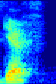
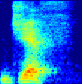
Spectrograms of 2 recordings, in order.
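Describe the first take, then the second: First: The word starts with a hard G sound. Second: The word starts with a J sound. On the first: "I'll know with a G" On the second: "spell it out J I F"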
